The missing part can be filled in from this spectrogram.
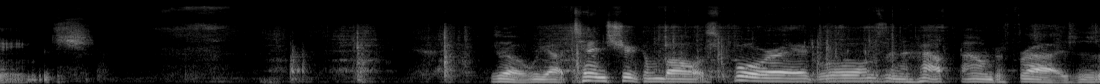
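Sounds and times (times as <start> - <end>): faint kitchen handling sounds: 2.6 - 10.2.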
